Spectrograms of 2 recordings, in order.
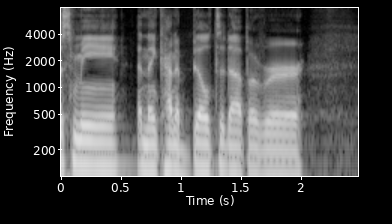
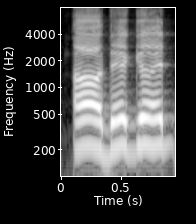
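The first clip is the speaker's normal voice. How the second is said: smug date guy; 10 semitones higher, 13 dB louder, slower than usual. Pretend. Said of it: "I haven't done improv".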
